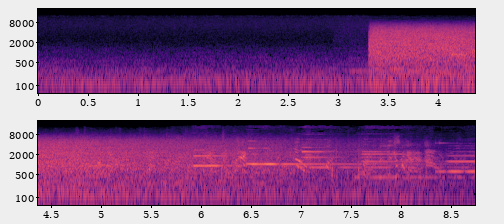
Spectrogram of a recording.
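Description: Soundtrack effects: a low rumble, then about three seconds in a sudden, loud rushing noise, with pitched tones and short gliding whistles joining near the end.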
